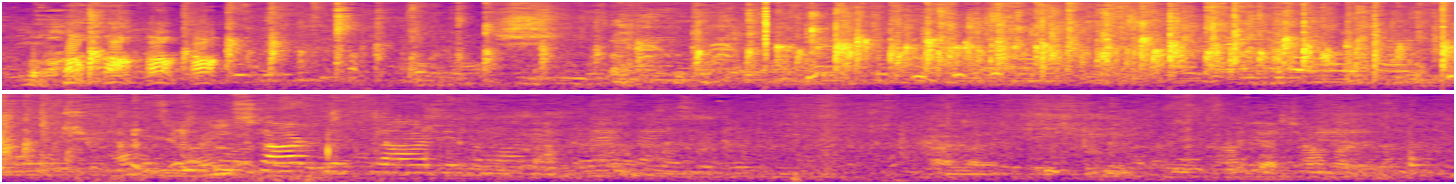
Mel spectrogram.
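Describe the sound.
An audience claps in a dense, steady burst for several seconds, the applause thinning out as murmuring voices and crowd chatter take over.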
